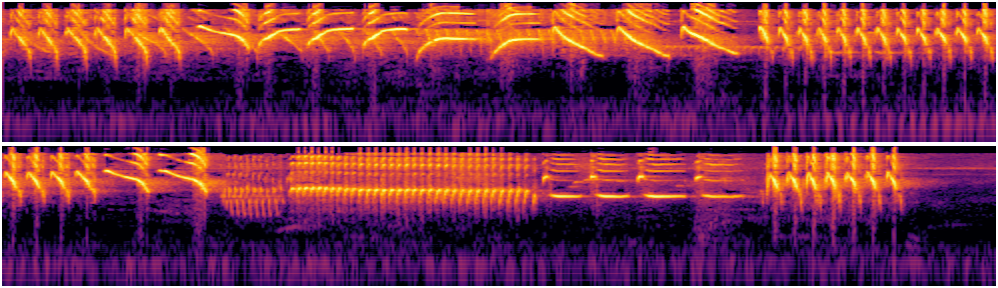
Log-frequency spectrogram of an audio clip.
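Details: Canary, its song meant to get untrained canaries singing: varied tours of downward-sweeping whistles, quick even rattles, a low buzzy dip, a fine high trill and short repeated whistles, delivered almost nonstop.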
